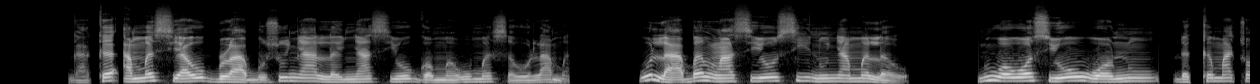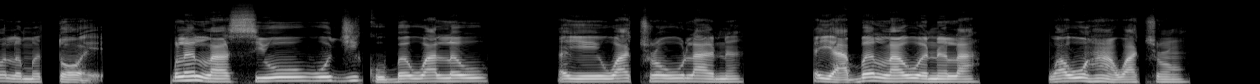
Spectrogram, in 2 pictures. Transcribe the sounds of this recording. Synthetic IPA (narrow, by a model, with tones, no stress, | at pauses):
ɡa̰˨kɛ˦ʔa˨mə̃˨si˨a˨wo˦ɡ͡blɔ˨a˨bu˨su˦ɲã˦lɛ˨ɲã˦si˨wo˦ɡɔ˨mɛ̃˨wo˦mɛ̃˦sɛ˨wo˨la˦mɛ̰̃˨ | wo˦lɛ˨a˨bɛ˦l̃ã˨si˨wo˦si˦nũ˦ɲã˦mɛ̃˦lɛ˨o̰˨ | nũ˦wɔ˨wɔ˦si˨wo˦wɔ˨nũ˦ɖɛ˨kɛ˦mã˦t͡ʃɔ˦lɛ˨mɛ̃˨t̪ɔ˦ɛ̰˨ | k͡plɛ˦l̃ã˨si˨wo˦wo˦d͡ʑi˦ko˨bɛ˦wo˦a˨lɛ˦wo˦ | e˦jɛ˦wo˦a˦t͡ʃɾɔ̃˦wo˦la˦ɛ˨nɛ̃˦ | e˦jɛ˦a˨bɛ˦l̃ã˨wo˦ɛ˨nɛ̃˨la˦ | wo˦a˦wo˦ɦã˦wo˦a˨t͡ʃɾɔ̃˦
